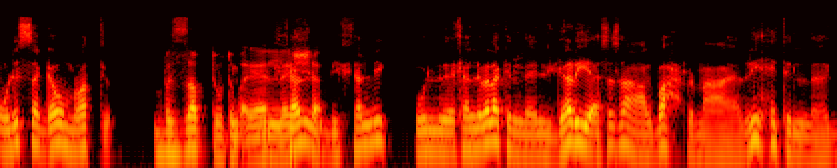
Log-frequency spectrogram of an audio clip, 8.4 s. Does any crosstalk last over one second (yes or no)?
no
